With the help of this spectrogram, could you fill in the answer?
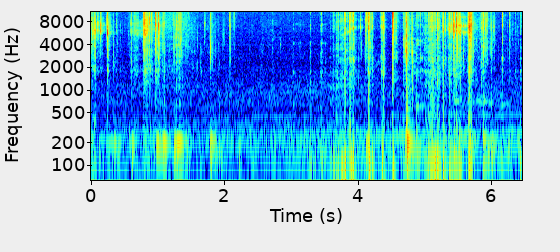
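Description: A metal blade carves curls and flakes off a solid yellow painted soap bar held in the hand. It makes crisp, bright scraping and snapping cuts with short, dry attacks. The cuts come in scattered clusters, with a quieter stretch before a denser run of strokes near the end.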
